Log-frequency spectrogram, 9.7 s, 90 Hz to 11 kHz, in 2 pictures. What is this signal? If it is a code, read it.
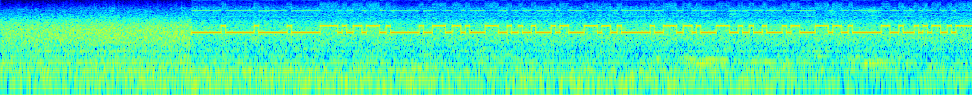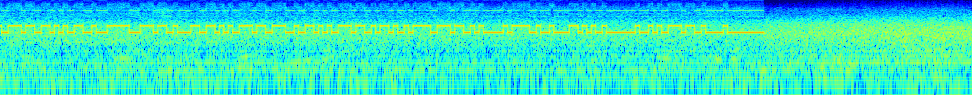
RTTY (45.45 baud, 850 Hz shift), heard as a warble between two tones, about 2550 Hz centre, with radio static and the noise inside a subway train. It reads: AGN? AGN? PSE RPT UR NR DE XE4J K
